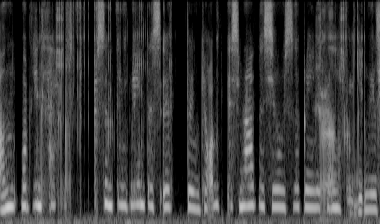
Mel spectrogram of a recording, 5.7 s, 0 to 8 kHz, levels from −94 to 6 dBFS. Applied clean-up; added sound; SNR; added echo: neural diffusion model UNIVERSE++.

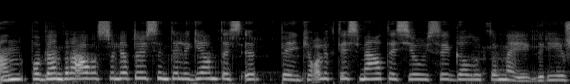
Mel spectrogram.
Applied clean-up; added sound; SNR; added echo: neural separator model SepFormer DNS4.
